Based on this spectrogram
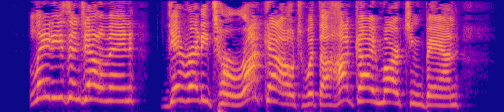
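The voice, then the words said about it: Booming stadium announcer voice. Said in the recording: “announcer voice”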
